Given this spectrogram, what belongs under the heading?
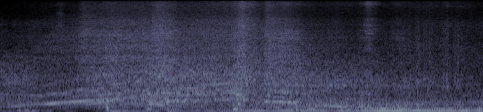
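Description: A turbocharged car engine revs with a rising, sweeping turbo whine over a continuous loud roar, heard close and steady throughout.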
